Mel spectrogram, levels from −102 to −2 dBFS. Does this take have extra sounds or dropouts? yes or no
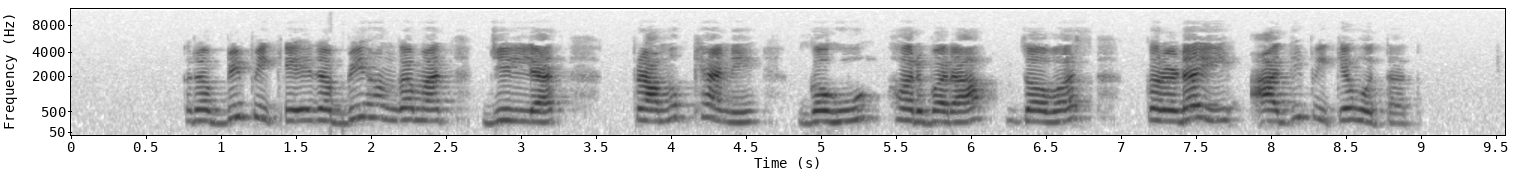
yes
